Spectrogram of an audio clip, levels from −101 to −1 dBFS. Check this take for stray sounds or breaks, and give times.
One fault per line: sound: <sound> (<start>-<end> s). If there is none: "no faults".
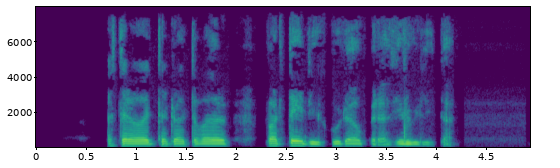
no faults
